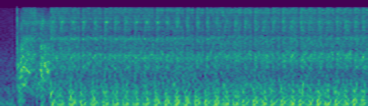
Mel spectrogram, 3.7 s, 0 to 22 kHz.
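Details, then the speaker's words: Barn-find minibike's small engine, sat 20-25 years, after installing a new carburetor diaphragm with the correct jet, replacing a homemade brass part: starts quickly and settles into a fast steady putter; idle no longer bouncing up and down, returns right down. "No more bouncing up and down. Perfect. Comes right down."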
